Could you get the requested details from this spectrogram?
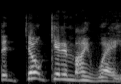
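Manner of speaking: shaken, high, loud hiss. Narrator voices Tigraria answering whatever spoke to her, hissed. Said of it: "she hissed".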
